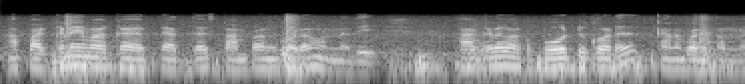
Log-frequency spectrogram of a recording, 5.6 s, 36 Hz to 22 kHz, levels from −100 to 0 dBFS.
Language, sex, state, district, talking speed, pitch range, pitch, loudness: Telugu, male, Telangana, Hyderabad, 130 wpm, 120-140 Hz, 130 Hz, -18 LUFS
